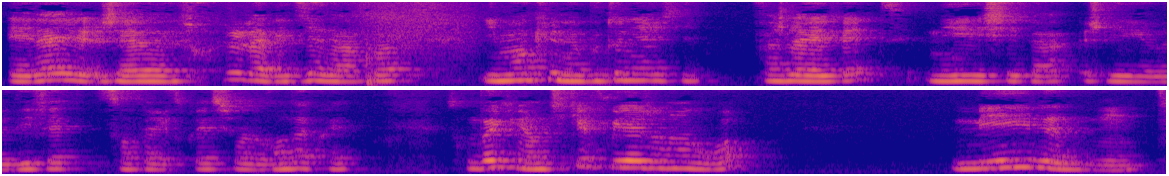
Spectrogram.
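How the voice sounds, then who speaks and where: A woman's voice: mid-range voice, fairly even intonation, fairly quick, warm tone. A woman chatting casually on her knitting vlog at home, showing her finished cardigans in a rambling, light, self-mocking way. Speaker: knitting vlogger. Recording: roomy sound from a distance.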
